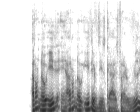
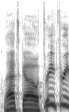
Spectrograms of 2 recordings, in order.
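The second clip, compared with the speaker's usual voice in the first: louder, rising to a high-pitched call; excited commentator's shout; excited cheer; 6 semitones higher, 5 dB louder, slower than usual. Real, not acted. Match tied at three three.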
